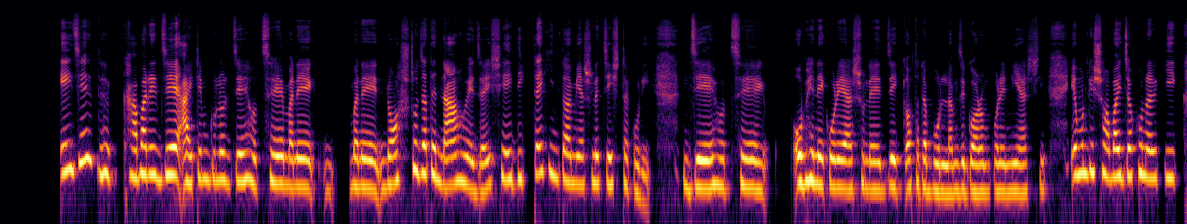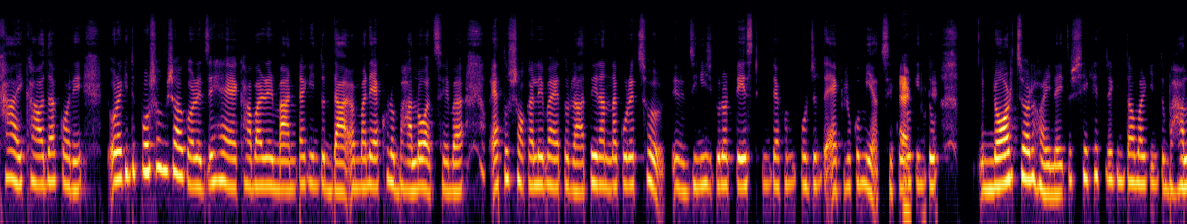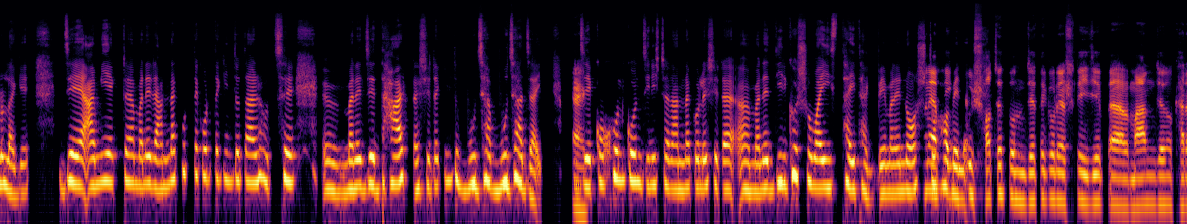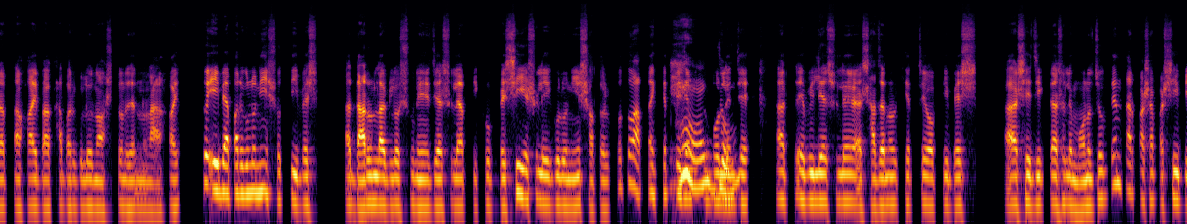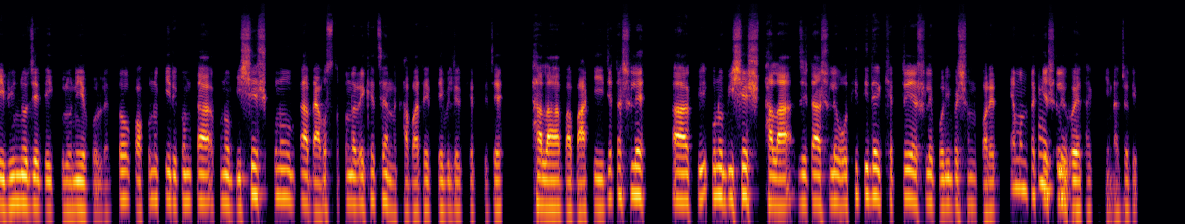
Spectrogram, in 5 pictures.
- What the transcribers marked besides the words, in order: other background noise
- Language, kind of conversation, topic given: Bengali, podcast, অতিথি এলে খাবার পরিবেশনের কোনো নির্দিষ্ট পদ্ধতি আছে?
